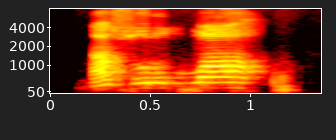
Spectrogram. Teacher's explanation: نصر اللہ اس میں جلالت کا ماقبل مضموم ہے، اس میں جلالت کو موٹا اور پر کر کے پڑھا جائے گا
